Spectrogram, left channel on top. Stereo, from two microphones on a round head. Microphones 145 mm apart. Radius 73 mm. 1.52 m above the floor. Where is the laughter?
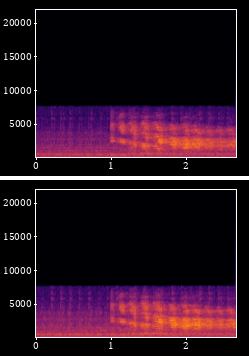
5° left (ahead or behind), 0.7 m; by 2.7 s 30° right (ahead or behind), 2.5 m.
